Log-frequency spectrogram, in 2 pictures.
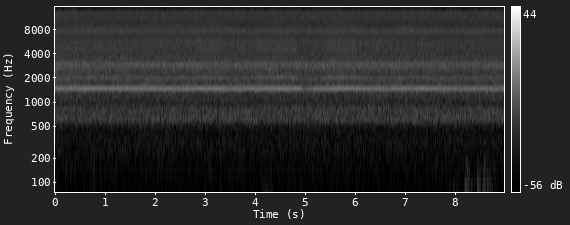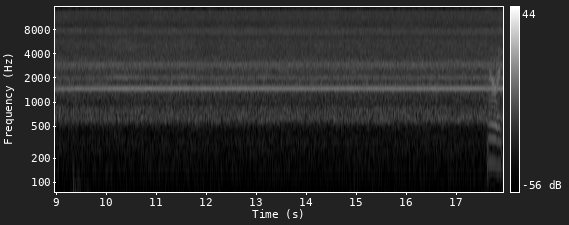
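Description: A heat tool blows hot air to melt embossing powder on a stamped card, giving a steady, even whirring hiss that runs unbroken for the whole stretch with only a few faint low bumps.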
